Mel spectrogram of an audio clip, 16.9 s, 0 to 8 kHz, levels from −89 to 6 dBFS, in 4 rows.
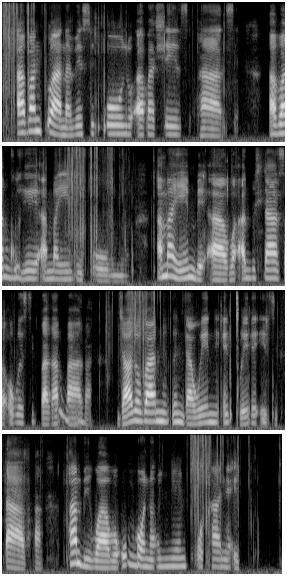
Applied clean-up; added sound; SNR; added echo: neural diffusion model UNIVERSE++.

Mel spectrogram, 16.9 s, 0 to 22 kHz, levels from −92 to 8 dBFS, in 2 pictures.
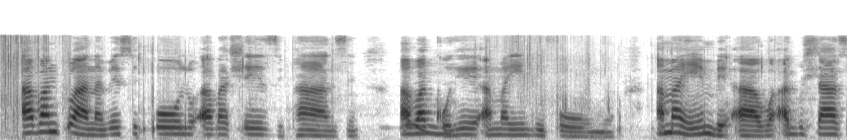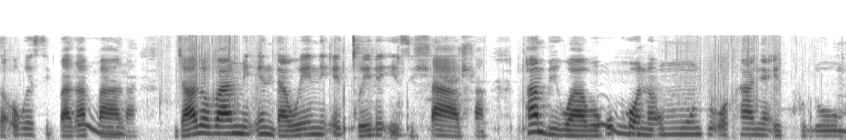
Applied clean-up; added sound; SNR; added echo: neural mask model RNNoise.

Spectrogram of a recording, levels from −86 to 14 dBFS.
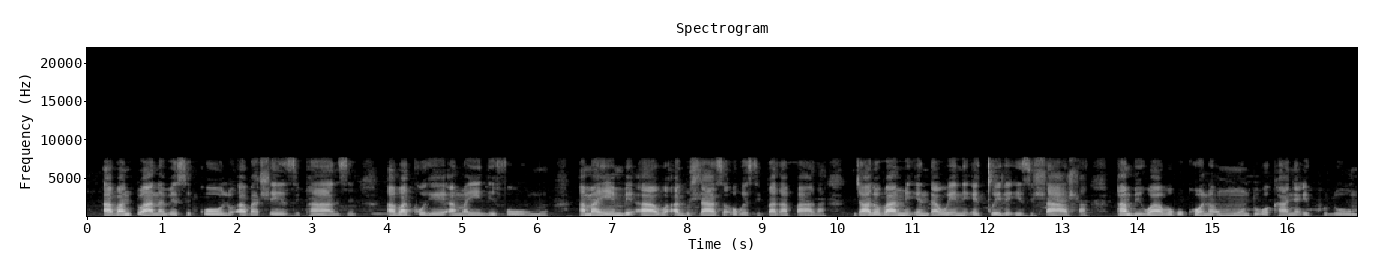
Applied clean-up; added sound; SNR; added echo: none; none; none; none.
